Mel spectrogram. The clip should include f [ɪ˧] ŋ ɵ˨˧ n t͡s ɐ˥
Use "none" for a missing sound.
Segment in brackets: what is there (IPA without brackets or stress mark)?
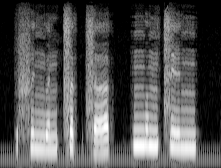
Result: ɪ˧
